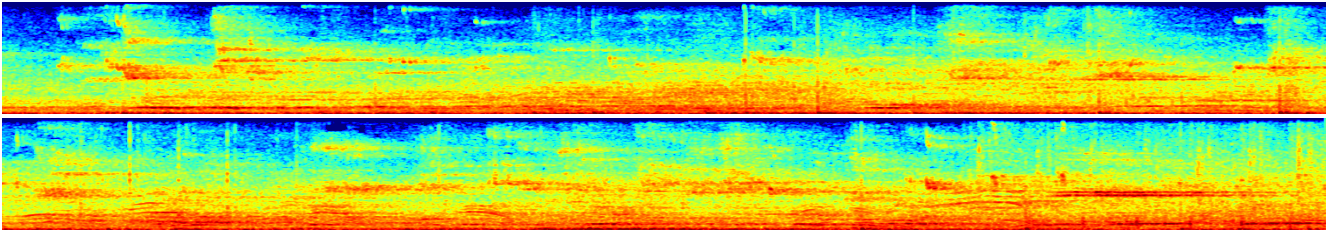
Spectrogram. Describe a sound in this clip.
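Girls shout and call out to each other on the court.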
